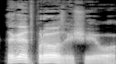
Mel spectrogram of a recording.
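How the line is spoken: Snort. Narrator (Russian): хмыкнул Прокоп

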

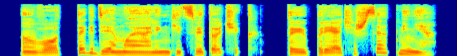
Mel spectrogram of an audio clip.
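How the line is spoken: Purring. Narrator (Russian): промурлыкал Сайлас

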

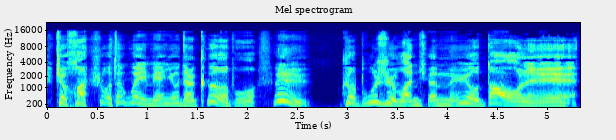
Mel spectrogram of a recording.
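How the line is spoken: Hearty laughter. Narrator (Chinese): 胡铁花大笑

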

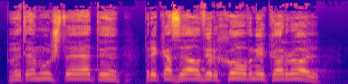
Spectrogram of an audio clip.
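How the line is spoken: Hissed. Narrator (Russian): прошипел Хурик

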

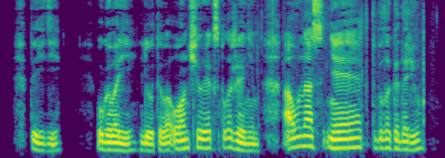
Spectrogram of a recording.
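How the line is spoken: Whispering again. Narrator (Russian): Варвара снова зашептала мужу

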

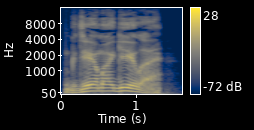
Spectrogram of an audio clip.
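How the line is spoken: Hollow, muffled question. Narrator (Russian): глухо спросил Бучило

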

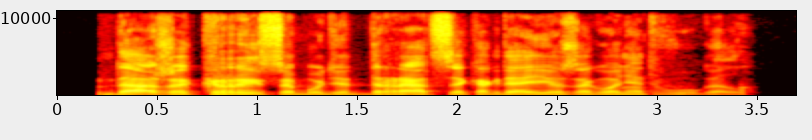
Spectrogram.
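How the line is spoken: Grumbling. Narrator (Russian): проворчал фон Вольген

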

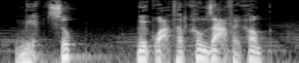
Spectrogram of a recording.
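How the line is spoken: Shrill shout. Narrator (Vietnamese): Tiểu Thất lại quát lên chói tai

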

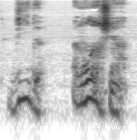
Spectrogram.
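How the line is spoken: Yelling. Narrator (French): hurla

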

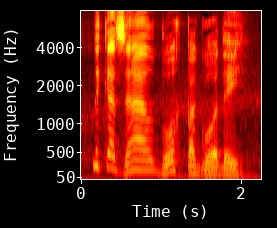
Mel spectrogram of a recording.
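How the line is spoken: Sigh. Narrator (Russian): вздохнула дичиха

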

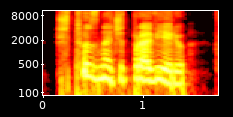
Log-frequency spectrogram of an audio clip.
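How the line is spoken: Snorting. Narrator (Russian): фыркнула я

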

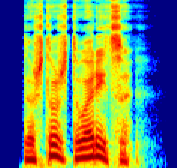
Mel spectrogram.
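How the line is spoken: Dejected mutter. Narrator (Russian): сокрушенно пробормотал Кирилл

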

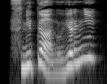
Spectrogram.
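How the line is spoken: Offended sigh. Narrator (Russian): обиженно вздохнул Бакс

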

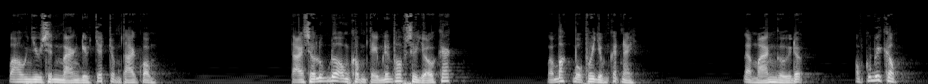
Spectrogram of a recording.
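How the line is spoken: Angry shout. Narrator (Vietnamese): Biết là lão già này cũng không tốt lành gì, cậu bèn quát

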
